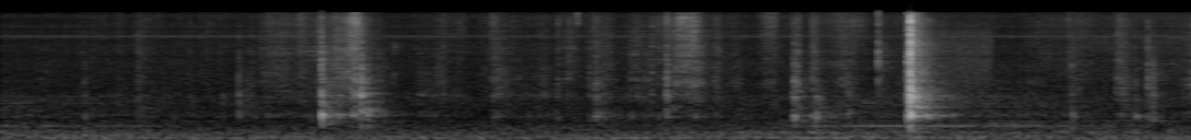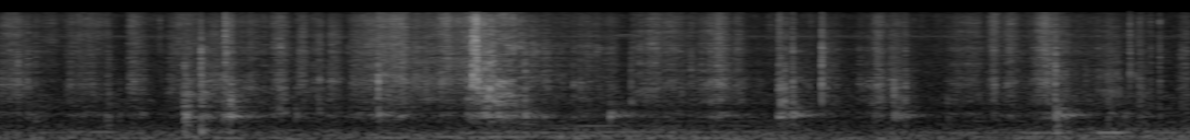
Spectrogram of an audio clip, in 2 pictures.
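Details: Quiet indoor rustling and scraping with a few sharp knocks, and no animal call.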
